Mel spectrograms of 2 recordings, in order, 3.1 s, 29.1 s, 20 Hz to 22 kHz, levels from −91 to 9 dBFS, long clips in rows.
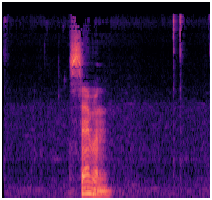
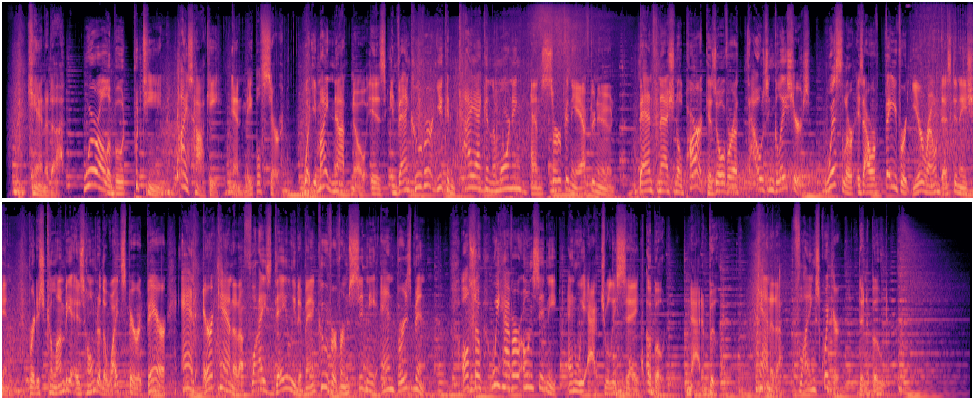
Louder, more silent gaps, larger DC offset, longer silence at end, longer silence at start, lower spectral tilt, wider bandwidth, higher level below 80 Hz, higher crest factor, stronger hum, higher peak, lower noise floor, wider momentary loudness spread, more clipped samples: about the same, -16 LUFS vs -14 LUFS; neither; neither; about the same, 0.4 s vs 0.35 s; first, 1 s vs 0.1 s; about the same, -3.5 dB/octave vs -4 dB/octave; second, 17 kHz vs over 20 kHz; second, -52 dBFS vs -30 dBFS; first, 22 dB vs 14 dB; neither; about the same, 0 dBFS vs 0 dBFS; first, -56 dBFS vs -38 dBFS; first, 20 LU vs 6 LU; neither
